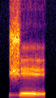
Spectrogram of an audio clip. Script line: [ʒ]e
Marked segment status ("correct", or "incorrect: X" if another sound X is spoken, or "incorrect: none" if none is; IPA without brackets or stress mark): correct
